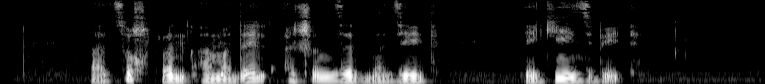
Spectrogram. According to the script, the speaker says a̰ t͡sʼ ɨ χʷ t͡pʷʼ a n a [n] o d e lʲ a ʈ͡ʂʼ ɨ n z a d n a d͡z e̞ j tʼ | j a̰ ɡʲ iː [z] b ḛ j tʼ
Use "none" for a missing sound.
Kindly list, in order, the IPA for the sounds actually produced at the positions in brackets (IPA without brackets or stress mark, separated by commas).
m, d͡z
